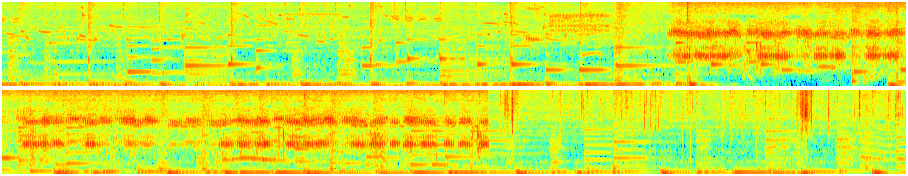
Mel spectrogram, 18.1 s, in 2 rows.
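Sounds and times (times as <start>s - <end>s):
soft background music: 0.0s - 18.0s
frogs calling in chorus: 6.7s - 14.0s.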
